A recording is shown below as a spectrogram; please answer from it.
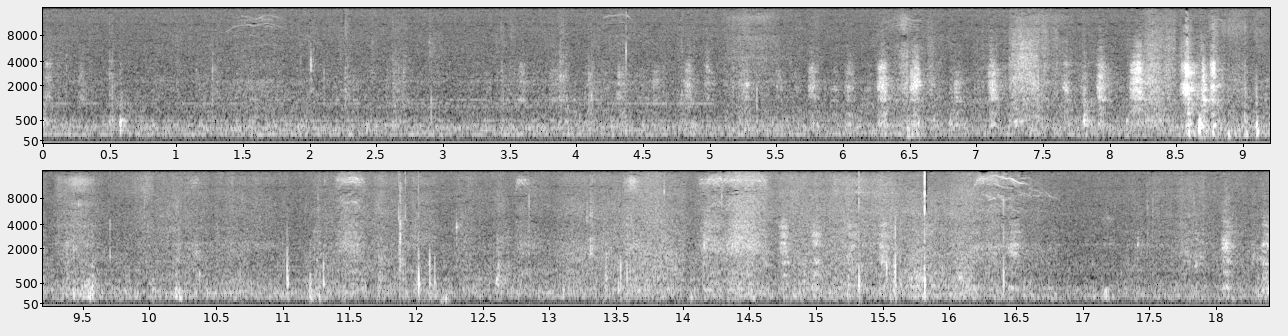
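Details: Nitaro, a Westie, breathing in soft, airy bursts that come in irregular runs, with the breathy huffs swelling midway and some light handling rustles in a quiet room.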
